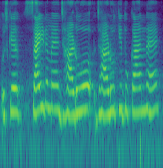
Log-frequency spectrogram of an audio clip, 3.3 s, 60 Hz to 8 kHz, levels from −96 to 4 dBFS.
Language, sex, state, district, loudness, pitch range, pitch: Hindi, female, Gujarat, Valsad, -17 LUFS, 300-330 Hz, 310 Hz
